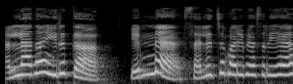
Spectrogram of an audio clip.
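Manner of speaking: high, disbelieving retort; offended challenge. Acted. Wife doubts husband's grudging compliment, offended high challenge. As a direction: echo his compliment back, piqued and high.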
